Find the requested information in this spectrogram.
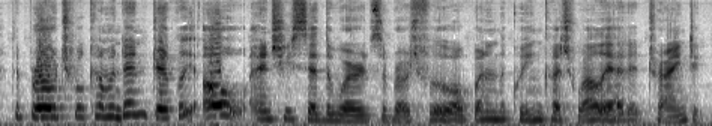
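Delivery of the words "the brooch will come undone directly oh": high, loud cry of distress; groaning wail. A narrator's reading. Queen foresees the brooch opening, wailing in distress. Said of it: "the poor Queen groaned out".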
